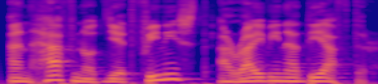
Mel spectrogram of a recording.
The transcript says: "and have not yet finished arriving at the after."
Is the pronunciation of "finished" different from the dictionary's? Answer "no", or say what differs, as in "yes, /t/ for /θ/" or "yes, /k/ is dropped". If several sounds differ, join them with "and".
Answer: no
